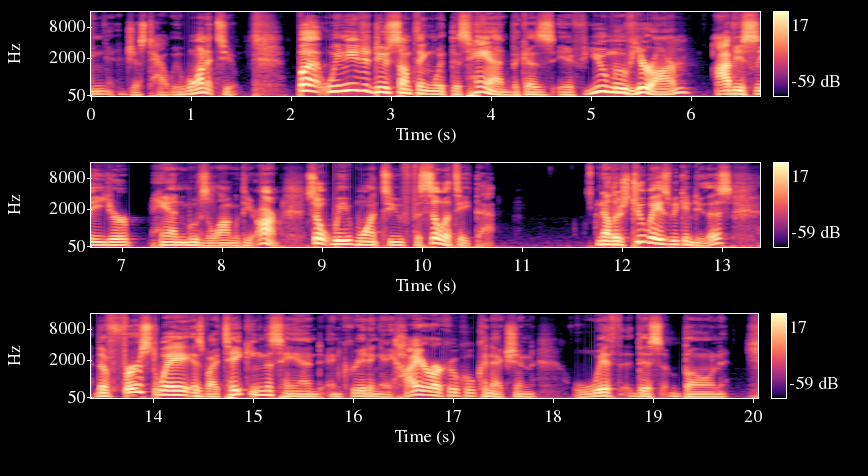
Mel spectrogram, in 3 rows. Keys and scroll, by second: 8.7 super+z.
